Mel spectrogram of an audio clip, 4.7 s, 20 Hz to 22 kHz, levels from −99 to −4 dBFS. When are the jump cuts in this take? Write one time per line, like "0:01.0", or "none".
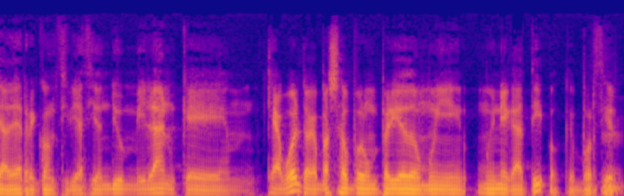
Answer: none

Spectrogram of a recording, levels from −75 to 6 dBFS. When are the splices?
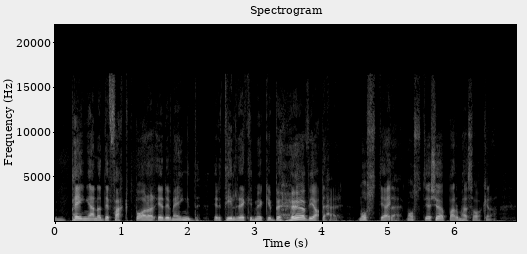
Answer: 0:01.1
0:01.7
0:02.3
0:04.0
0:05.0

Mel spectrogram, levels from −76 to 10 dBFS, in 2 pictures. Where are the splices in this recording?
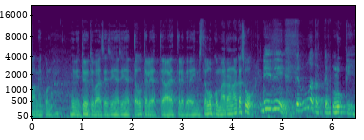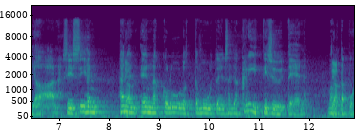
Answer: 0:01.7
0:06.0

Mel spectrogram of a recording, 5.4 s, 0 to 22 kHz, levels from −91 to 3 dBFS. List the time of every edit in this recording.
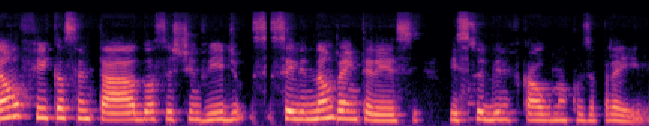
0:01.7
0:02.2
0:02.8
0:03.9

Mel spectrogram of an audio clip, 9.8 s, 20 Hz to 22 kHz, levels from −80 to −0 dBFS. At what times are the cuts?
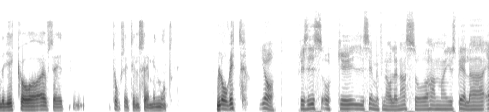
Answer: none

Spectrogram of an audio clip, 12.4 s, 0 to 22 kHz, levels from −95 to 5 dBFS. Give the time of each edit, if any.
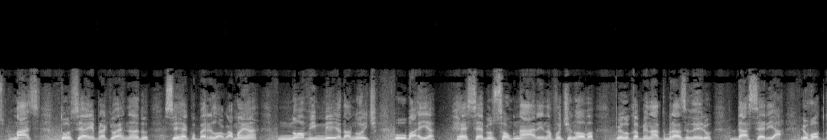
0:07.7

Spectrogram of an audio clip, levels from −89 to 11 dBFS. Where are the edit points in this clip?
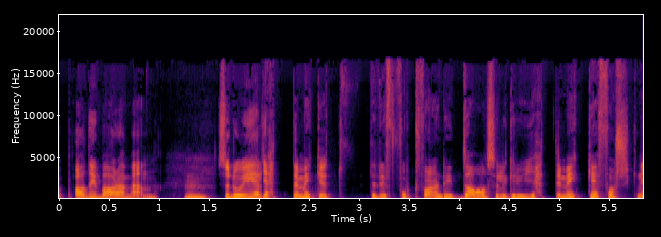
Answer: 0:02.0

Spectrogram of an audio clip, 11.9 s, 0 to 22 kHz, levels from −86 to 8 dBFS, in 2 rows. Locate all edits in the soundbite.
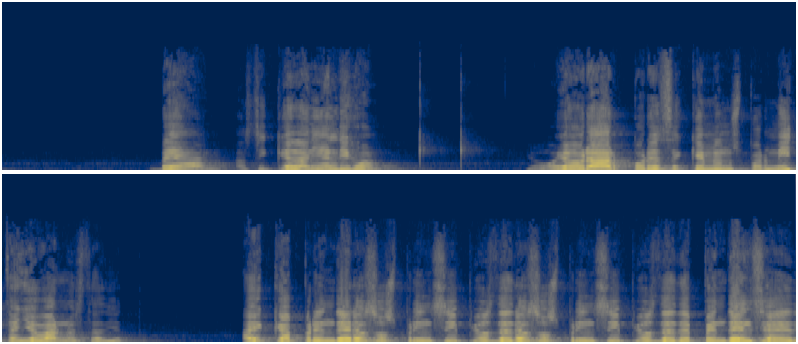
0:09.8

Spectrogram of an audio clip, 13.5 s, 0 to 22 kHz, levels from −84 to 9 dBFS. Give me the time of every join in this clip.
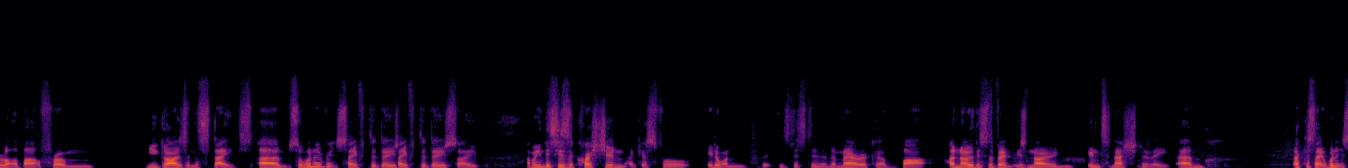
0:04.0
0:09.3
0:10.8

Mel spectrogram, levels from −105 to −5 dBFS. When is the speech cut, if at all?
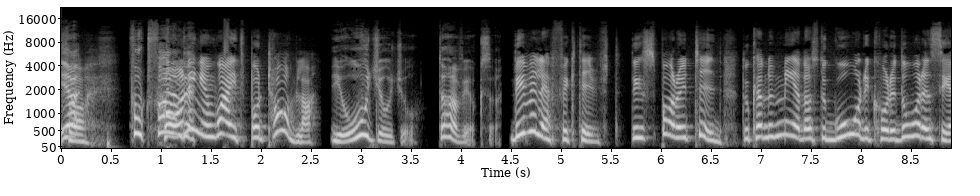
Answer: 0:02.6
0:03.7
0:04.4

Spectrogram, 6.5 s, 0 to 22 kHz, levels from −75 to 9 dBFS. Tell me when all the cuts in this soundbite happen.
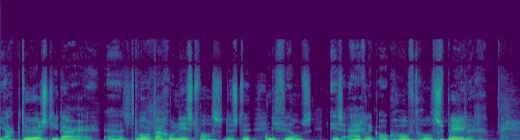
0:01.2
0:01.7
0:03.3
0:04.0

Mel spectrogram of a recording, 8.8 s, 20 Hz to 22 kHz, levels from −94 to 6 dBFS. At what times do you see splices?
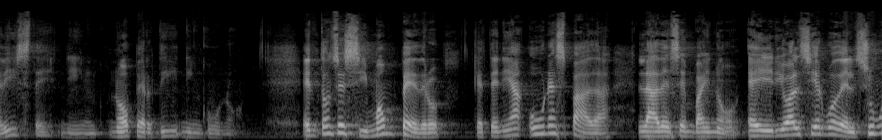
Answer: none

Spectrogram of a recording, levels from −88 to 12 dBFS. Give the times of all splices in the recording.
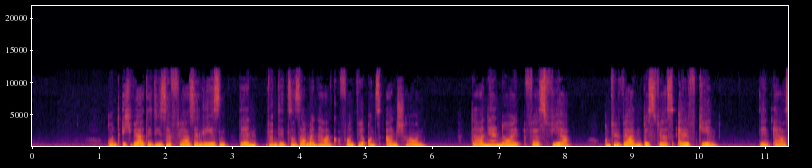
0:03.1
0:03.6
0:04.9
0:06.4

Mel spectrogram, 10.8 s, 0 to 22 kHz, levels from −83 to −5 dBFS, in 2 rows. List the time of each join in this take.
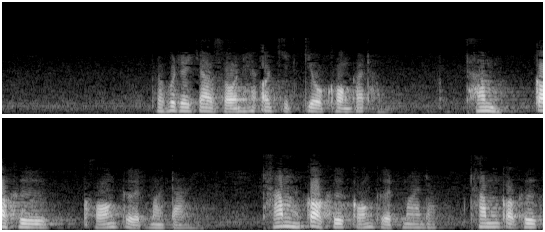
0:06.2

